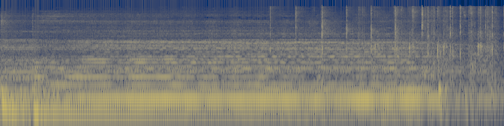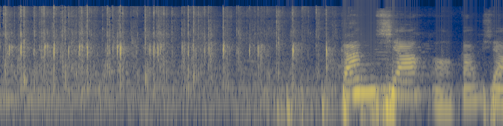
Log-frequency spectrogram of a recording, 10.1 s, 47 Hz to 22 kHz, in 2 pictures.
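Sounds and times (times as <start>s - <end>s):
live band held chord: 0.0s - 6.0s
audience applause: 2.7s - 8.5s.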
